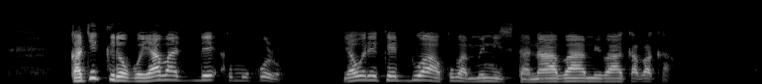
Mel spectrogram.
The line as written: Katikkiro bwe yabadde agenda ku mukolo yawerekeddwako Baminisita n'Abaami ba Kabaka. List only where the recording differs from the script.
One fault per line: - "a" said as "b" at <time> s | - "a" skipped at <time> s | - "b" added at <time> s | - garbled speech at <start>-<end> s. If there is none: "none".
- "agenda" skipped at 2.1 s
